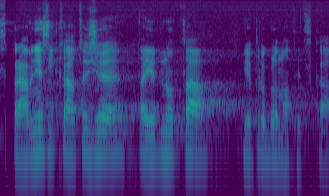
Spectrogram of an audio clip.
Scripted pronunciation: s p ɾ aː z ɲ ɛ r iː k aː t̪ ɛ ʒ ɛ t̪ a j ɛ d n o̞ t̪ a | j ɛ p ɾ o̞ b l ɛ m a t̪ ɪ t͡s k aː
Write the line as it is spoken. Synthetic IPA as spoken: s p ɾ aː v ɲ ɛ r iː k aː t̪ ɛ ʒ ɛ t̪ a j ɛ d n o̞ t̪ a | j ɛ p ɾ o̞ b l ɛ m a t̪ ɪ t͡s k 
